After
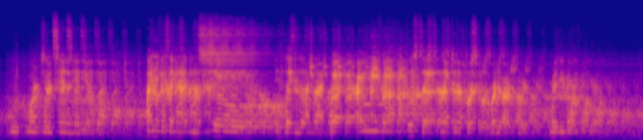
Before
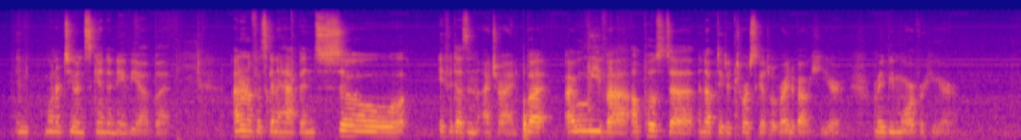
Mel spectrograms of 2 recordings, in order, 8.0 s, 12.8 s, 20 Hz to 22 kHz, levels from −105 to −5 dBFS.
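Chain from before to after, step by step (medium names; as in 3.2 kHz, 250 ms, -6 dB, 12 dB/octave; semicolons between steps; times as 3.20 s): granular stretch 0.63×, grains 195 ms; thinning echo 173 ms, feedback 62%, high-pass 350 Hz, level -6 dB; auto-wah 670–2300 Hz, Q 3.2, up, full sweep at -27 dBFS; trim +5.5 dB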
